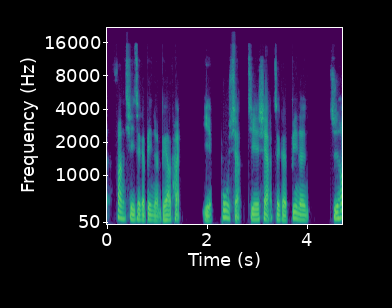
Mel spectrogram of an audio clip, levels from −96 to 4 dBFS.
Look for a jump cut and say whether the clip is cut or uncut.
uncut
